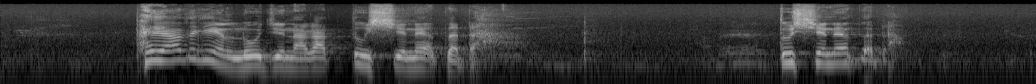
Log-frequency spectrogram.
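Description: A man speaks with animation into a microphone in a large, echoing hall.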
